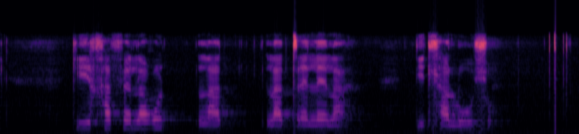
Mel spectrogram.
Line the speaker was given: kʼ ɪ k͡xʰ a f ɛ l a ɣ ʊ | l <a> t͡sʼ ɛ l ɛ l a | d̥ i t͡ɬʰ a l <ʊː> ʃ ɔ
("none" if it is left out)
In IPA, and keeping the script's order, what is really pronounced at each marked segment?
a, ʊː

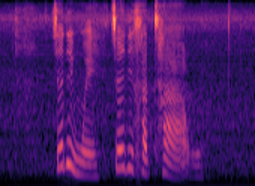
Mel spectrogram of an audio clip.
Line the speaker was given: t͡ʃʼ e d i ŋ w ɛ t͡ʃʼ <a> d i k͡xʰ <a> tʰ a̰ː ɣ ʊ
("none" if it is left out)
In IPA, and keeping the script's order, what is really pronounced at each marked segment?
e, a

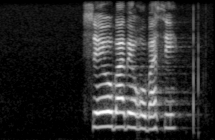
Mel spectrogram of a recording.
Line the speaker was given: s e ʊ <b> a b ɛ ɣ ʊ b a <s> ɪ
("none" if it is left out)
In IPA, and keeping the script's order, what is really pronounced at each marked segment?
b, s

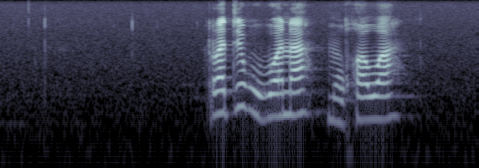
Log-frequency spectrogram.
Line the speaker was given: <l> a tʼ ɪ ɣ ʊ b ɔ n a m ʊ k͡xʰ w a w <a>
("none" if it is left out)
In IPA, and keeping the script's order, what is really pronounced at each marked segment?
r, a

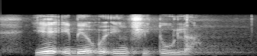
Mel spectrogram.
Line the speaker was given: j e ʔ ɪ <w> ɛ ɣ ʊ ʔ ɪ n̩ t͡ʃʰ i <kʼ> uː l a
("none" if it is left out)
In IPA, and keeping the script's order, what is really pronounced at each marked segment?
b, tʼ

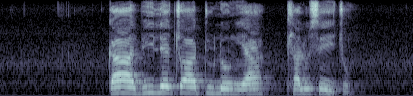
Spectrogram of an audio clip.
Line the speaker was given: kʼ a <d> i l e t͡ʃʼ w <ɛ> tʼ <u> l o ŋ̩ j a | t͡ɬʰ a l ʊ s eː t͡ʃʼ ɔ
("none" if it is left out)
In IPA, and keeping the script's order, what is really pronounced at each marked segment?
b, a, u

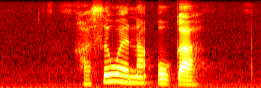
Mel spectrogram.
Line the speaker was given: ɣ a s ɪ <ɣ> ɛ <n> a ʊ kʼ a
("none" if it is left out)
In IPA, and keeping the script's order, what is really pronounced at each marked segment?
w, n

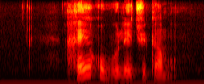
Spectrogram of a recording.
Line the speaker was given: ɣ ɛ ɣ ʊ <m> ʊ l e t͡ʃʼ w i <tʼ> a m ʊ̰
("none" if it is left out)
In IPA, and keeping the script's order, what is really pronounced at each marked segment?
b, kʼ

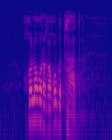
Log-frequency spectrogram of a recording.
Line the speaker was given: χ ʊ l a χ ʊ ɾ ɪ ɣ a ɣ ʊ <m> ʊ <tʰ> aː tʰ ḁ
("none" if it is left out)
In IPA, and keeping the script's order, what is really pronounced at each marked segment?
b, tʰ

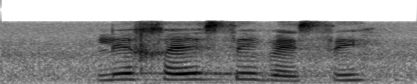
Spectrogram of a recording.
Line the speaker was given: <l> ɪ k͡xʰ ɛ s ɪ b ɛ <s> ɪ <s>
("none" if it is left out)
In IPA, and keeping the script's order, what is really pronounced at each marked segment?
l, s, none

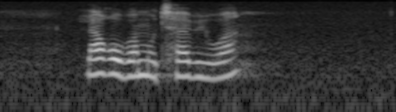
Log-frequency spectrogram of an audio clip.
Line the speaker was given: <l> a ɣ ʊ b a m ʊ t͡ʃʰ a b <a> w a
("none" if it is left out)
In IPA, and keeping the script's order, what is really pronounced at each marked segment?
l, i

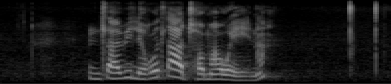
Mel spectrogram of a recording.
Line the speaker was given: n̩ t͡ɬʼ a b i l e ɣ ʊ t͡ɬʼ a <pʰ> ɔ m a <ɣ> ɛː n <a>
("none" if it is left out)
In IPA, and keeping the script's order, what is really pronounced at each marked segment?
tʰ, w, a

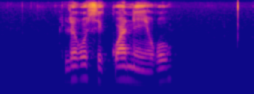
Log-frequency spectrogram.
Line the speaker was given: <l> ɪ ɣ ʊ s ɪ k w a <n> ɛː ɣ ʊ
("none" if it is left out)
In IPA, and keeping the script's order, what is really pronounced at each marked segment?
l, n

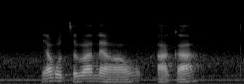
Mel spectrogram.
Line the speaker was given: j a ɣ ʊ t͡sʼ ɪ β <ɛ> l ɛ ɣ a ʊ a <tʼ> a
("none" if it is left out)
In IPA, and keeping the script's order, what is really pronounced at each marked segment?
a, kʼ

